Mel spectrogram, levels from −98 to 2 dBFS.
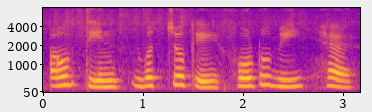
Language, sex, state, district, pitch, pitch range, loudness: Hindi, female, Uttar Pradesh, Saharanpur, 255 Hz, 225-270 Hz, -16 LUFS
